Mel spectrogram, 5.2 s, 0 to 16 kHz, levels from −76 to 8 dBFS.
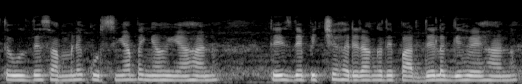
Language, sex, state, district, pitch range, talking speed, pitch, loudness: Punjabi, female, Punjab, Kapurthala, 190-200 Hz, 205 wpm, 195 Hz, -15 LUFS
